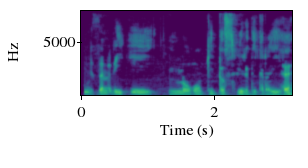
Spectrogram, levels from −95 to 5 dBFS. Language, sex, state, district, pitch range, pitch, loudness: Hindi, male, Uttar Pradesh, Gorakhpur, 105-120 Hz, 105 Hz, -30 LUFS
